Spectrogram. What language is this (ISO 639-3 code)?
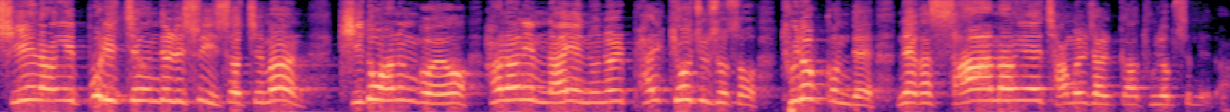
kor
